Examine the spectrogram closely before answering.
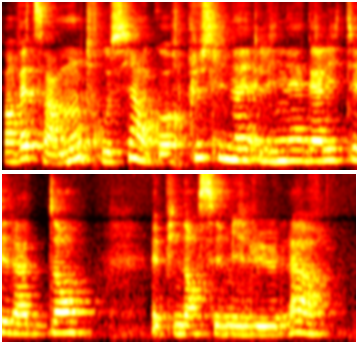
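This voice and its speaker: A woman's medium-pitched voice with ordinary pitch variation, a moderate pace and very even loudness, plus noticeable background noise and audible room echo. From Biel/Bienne, Switzerland. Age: 20s. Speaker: nurse and feminist activist. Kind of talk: casual discussion. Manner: hesitant, many fillers.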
